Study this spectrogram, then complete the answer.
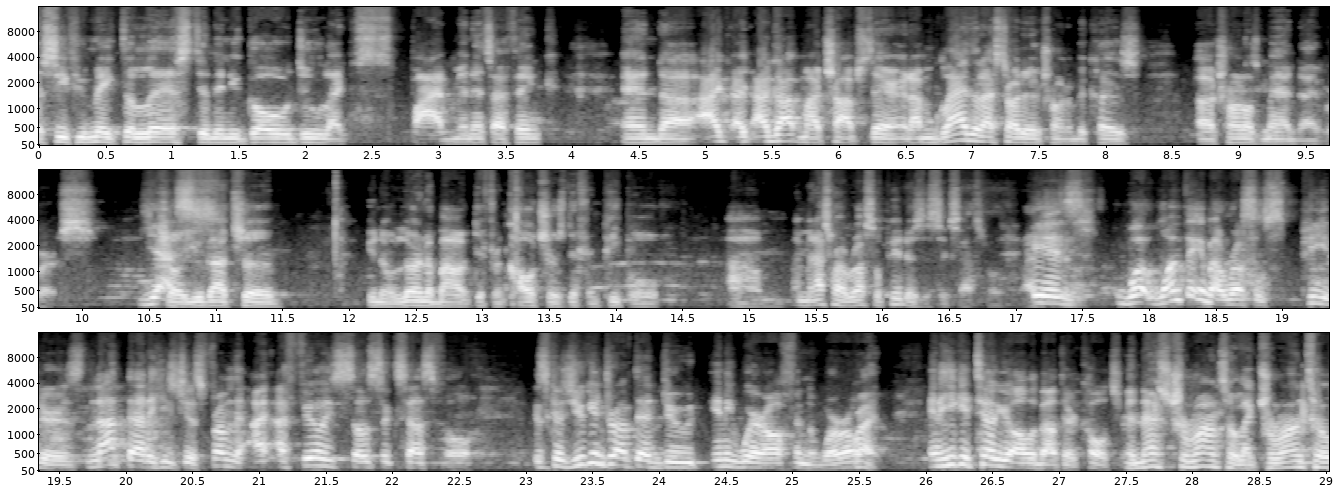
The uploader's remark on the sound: Live from The Comedy Cellar in Las Vegas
